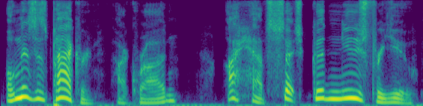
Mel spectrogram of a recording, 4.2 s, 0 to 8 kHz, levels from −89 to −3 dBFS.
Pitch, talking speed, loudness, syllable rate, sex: 155 Hz, 170 wpm, -17 LUFS, 3.9 syllables/s, male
